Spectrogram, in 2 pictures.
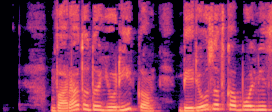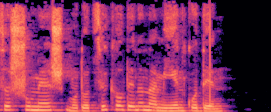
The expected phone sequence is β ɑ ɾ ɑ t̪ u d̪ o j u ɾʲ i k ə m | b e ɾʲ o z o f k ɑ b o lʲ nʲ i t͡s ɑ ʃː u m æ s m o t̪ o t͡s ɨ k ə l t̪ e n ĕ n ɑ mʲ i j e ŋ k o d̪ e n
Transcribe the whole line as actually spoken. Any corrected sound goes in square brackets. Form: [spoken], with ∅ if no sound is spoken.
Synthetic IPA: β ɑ ɾ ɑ t̪ u d̪ o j u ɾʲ i k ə m | b e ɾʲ o z o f k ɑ b o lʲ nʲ i t͡s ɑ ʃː u m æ [ʃ] m o t̪ o t͡s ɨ k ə l [d̪] e n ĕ n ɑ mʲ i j e [n] k o d̪ e n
